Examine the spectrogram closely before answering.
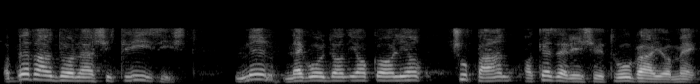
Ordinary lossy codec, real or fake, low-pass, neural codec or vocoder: none; fake; 5.4 kHz; codec, 24 kHz, 0.9 kbps, WavTokenizer, medium speech release version 1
